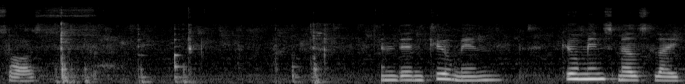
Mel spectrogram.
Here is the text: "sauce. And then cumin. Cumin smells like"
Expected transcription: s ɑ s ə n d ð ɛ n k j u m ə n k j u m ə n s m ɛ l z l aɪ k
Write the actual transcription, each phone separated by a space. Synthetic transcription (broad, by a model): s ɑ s ə n d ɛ n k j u m n k j u m ə n s m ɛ l s l aɪ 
